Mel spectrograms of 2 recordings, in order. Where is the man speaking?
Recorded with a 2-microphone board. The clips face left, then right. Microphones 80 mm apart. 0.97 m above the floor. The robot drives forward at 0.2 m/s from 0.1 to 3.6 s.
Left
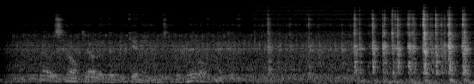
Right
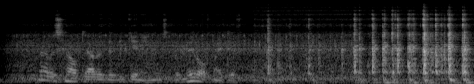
50° right (ahead or behind), 1.1 m; by 2.4 s 65° right (ahead or behind), 0.9 m.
